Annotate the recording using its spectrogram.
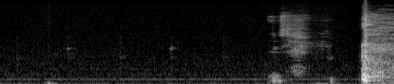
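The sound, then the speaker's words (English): A person coughs twice, a rougher first cough followed by a louder, harsher burst, against a quiet, faintly humming background. “That's me coughing all over you guys.”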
